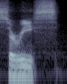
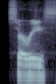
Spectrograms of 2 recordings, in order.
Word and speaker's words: Cirice: mythological figure but it's Cerise like sir Reese like Reese's uh and again Cerise that's there's the podcast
